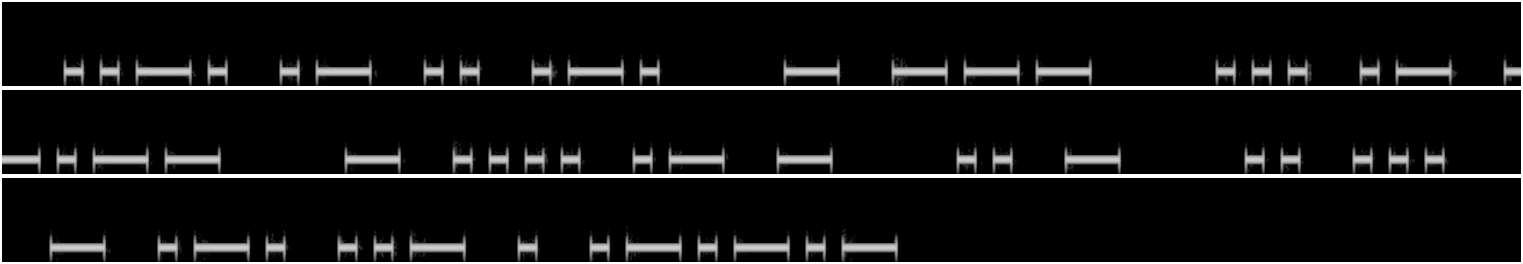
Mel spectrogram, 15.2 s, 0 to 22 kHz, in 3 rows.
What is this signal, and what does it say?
Morse code, heard as a keyed tone, about 21 wpm, 700 Hz. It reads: FAIR TO SAY THAT IT IS TRUE.
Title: Sentences with 8-Word Phrases - 20wpm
